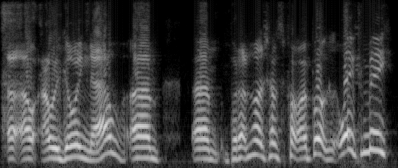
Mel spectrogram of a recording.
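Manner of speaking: stammer, then cry out after them; flustered panic. Acted. Companion about to be left behind, flustered and calling out.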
